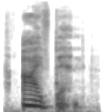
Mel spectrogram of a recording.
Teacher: The contraction I've, for I have, is pronounced clearly. The word been in this sentence is very quick and unstressed. It sounds like been.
